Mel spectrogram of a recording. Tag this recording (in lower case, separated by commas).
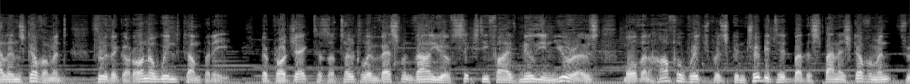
speech, music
